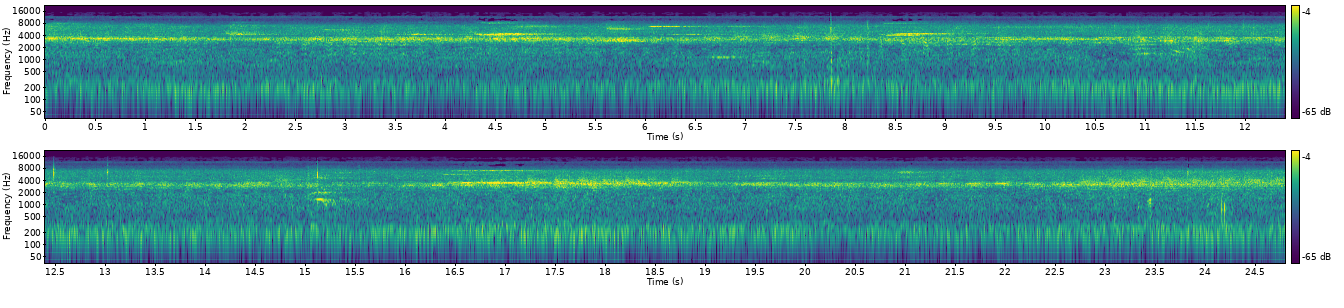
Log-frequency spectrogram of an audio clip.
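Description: Steady outdoor background noise: an even hiss with a high ringing band through it, and a few short, faint high chirps.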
